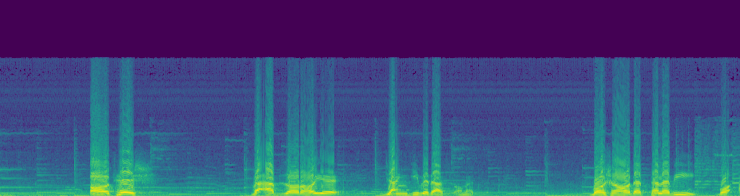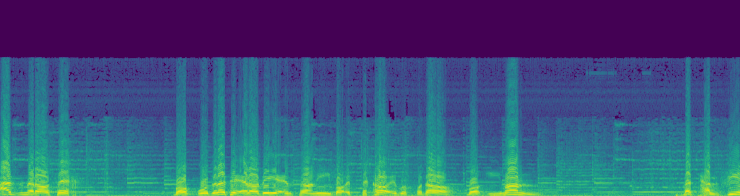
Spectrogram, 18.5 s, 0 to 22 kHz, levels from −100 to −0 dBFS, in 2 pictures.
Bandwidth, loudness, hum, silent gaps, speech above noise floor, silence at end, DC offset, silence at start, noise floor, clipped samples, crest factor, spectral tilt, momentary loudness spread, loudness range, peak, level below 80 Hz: 15.5 kHz; -9 LUFS; none; none; 24 dB; 0 s; under 0.1%; 0 s; -33 dBFS; under 0.1%; 10 dB; -6 dB/octave; 21 LU; 4 LU; -2 dBFS; -32 dBFS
